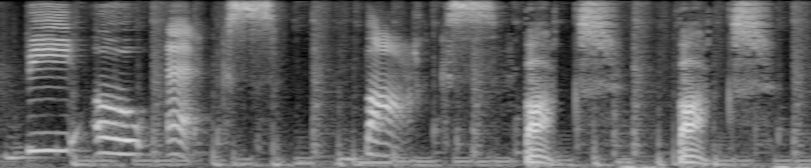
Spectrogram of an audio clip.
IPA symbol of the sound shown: ɑ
